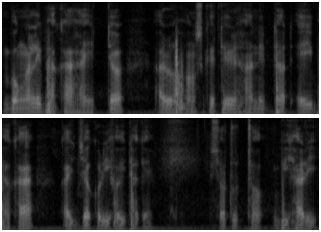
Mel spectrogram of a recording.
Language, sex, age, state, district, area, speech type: Assamese, male, 18-30, Assam, Charaideo, urban, spontaneous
